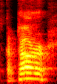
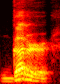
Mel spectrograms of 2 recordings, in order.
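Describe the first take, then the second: First: It is said in the formal way. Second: It is said the way locals say it. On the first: This is the formal way to say it. "if it's formal" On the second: This is how people there say it. "the locals say"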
